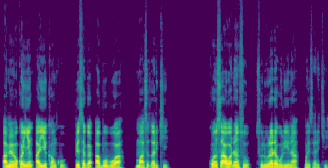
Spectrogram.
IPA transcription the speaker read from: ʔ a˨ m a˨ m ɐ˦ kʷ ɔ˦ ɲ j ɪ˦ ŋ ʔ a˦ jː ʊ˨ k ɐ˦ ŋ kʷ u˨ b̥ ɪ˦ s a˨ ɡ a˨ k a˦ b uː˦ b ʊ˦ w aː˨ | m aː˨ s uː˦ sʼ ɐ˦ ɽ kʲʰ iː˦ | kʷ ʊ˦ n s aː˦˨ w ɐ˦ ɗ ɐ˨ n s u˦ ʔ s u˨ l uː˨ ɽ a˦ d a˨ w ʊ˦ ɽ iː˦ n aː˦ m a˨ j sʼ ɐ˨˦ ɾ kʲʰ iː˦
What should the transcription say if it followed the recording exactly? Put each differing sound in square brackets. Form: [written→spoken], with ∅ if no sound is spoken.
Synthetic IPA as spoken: ʔ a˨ m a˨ m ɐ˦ kʷ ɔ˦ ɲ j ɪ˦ ŋ ʔ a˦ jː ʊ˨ k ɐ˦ ŋ kʷ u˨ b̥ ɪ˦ s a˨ ɡ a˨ [k→ʔ] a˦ b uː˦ b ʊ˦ w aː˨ | m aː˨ s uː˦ sʼ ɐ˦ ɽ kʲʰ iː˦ | kʷ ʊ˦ n s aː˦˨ w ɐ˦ ɗ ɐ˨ n s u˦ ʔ s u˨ l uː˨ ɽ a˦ d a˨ w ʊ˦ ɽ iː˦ n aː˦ m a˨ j sʼ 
